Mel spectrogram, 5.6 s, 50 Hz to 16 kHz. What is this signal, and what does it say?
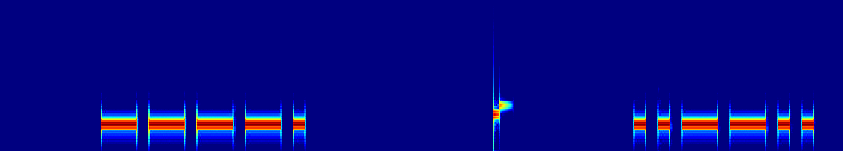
Morse code, heard as a keyed tone, about 15 wpm, 700 Hz. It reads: 9 ?
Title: Single Character (Letter:Number:Punctuation:Prosign) Alt 15wpm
